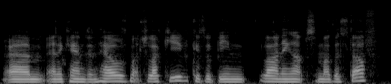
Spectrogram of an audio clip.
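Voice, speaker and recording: A man's voice: medium pitch, fairly even intonation, a little fast, gravelly, mellow, no echo. British man, blokey, dry close sound. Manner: blokey, sweary, informal. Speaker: podcast co-host. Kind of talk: casual beer podcast chat.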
